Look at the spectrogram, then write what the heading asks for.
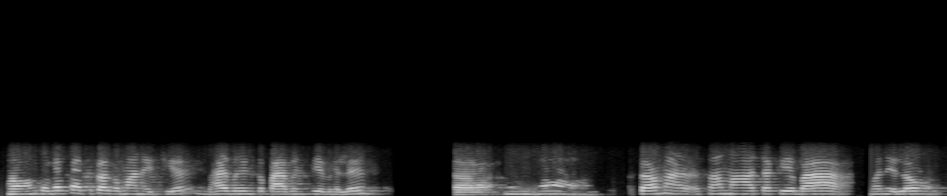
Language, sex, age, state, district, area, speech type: Maithili, female, 45-60, Bihar, Darbhanga, urban, conversation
